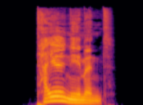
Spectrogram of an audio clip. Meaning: present participle of teilnehmen
- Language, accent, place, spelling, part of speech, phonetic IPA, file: German, Germany, Berlin, teilnehmend, verb, [ˈtaɪ̯lˌneːmənt], De-teilnehmend.ogg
